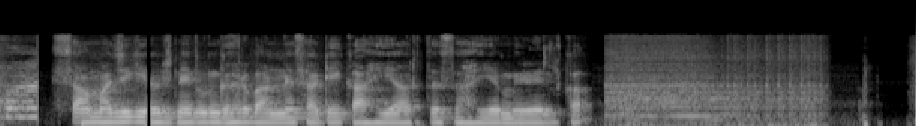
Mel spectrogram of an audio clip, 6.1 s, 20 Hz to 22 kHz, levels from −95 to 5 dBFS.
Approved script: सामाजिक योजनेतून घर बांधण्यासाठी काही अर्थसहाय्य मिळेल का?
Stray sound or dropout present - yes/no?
yes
